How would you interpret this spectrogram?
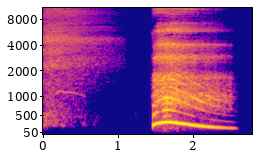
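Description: A deep, airy breath drawn in, a brief pause, then a long exhale that turns into a voiced, falling sigh, fairly loud, with no talking.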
